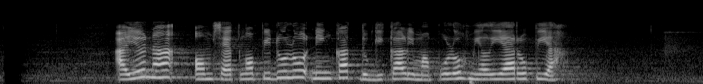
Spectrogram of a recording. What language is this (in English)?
Sundanese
